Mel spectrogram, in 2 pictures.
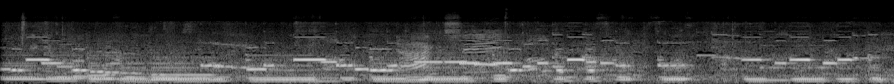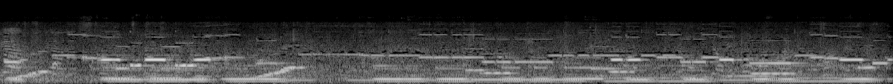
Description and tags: Location: Germany, Limburg, Marktplatz
Year: 2018
Equipment: Xperia Z5 Compact, Field Recorder 9.0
